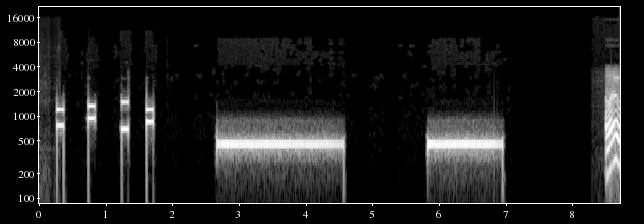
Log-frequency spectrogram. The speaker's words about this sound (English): I'm dialing the number right now.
